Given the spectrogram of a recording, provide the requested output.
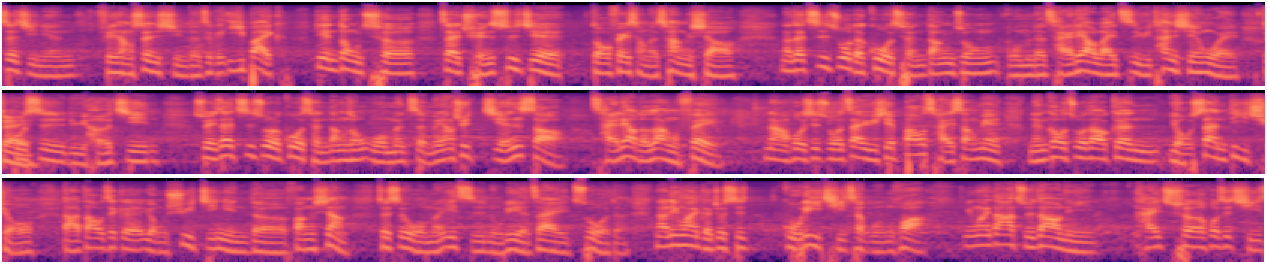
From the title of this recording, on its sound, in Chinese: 2022 Taipei Cycle台北國際自行車展-Live Podcast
